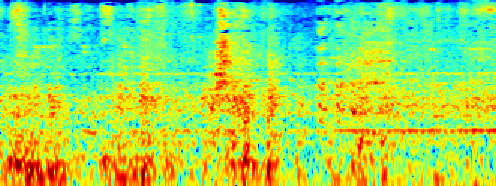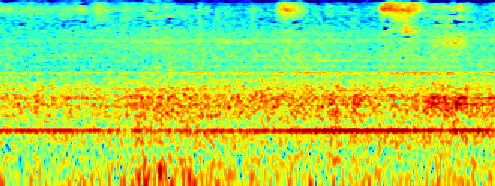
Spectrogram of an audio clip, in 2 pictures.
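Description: Docklands Light Railway train running on the track, heard from on board: a steady rumble of wheels on rail with a few knocks in the first two seconds. A steady whine comes in about two seconds in and holds.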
